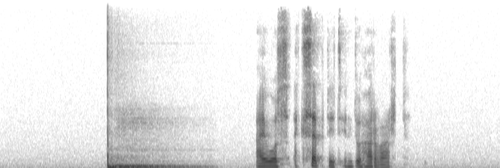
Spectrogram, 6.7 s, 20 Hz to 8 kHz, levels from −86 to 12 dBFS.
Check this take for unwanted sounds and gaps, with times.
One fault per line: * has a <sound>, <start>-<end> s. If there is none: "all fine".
* has a thud, 1.4-3.0 s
